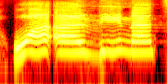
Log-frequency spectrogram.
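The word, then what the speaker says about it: وأذنت: Wa'adhinat. Nah, sama dengan yang tadi. Zanya dikikit, kemudian taknya harus ada hamas. Wa'adhinat. Wa'adhinat. Ya, jangan wa'adhinat lirob kurang. Wa'adhinat dikikit ujung lidahnya.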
